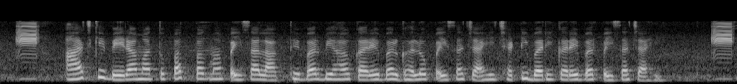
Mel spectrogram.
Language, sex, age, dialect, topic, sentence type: Chhattisgarhi, female, 25-30, Central, banking, statement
